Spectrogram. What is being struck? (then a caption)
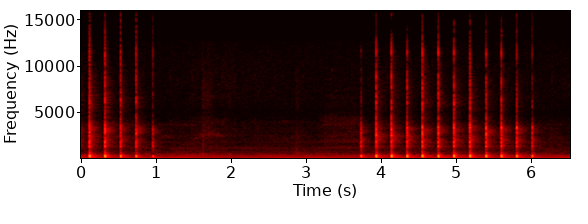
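Steel beveler struck on vegetable-tanned leather over stone. A steel beveler held in the fingers is tapped along carved knotwork lines on a solid tan veg-tan leather strip resting on a stone surface, tooling the leather. Five sharp, dry taps are followed by a pause, then twelve more in a quicker run, each with a bright click and almost no ring. A low steady hum continues underneath throughout.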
